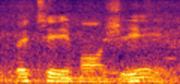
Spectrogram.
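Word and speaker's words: Prêt A Manger: and whilst you're waiting you can have your meal at practice manga or if you want to say it properly by team RGA because it's French welcome to the United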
